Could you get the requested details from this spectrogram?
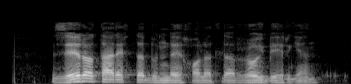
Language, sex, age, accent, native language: Uzbek, male, 25-34, Farg'ona, Uzbek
